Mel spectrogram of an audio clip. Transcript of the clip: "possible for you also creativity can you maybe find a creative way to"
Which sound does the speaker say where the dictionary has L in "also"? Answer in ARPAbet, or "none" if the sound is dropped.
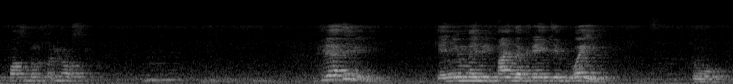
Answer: none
